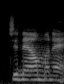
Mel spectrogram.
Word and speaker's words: Janelle Monáe: You know, but you're putting, how you pronounce her name? Janelle Monáe.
